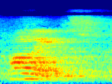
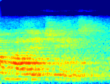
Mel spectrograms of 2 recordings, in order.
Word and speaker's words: colleagues: plural now of colleag so that is colleages colleagues not colleges okay I have do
